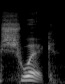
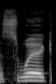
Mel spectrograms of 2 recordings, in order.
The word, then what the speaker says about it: SWIC: seven to four uh we're talking about the pronunciations swick kept saying schwick Yeah Yeah swick it's and I've been uh I've been to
